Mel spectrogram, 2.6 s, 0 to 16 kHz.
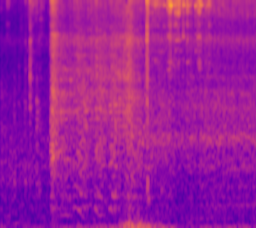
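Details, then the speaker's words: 2020 Ford Ranger Wildtrak automatic, in park, started after an engine bay wash: a short crank, then it catches cleanly and settles into a steady, even idle with no stumbling. A normal start with no check engine light. "Paandarin natin. So normal lang po yan."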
